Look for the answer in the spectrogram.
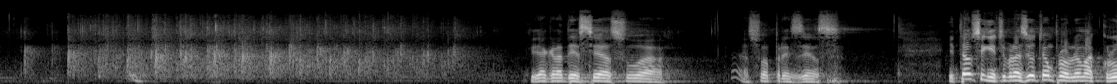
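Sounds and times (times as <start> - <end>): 
audience applause: 0.2 - 5.0
speech: 5.3 - 6.8, 7.4 - 8.5, 9.5 - 11.1.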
